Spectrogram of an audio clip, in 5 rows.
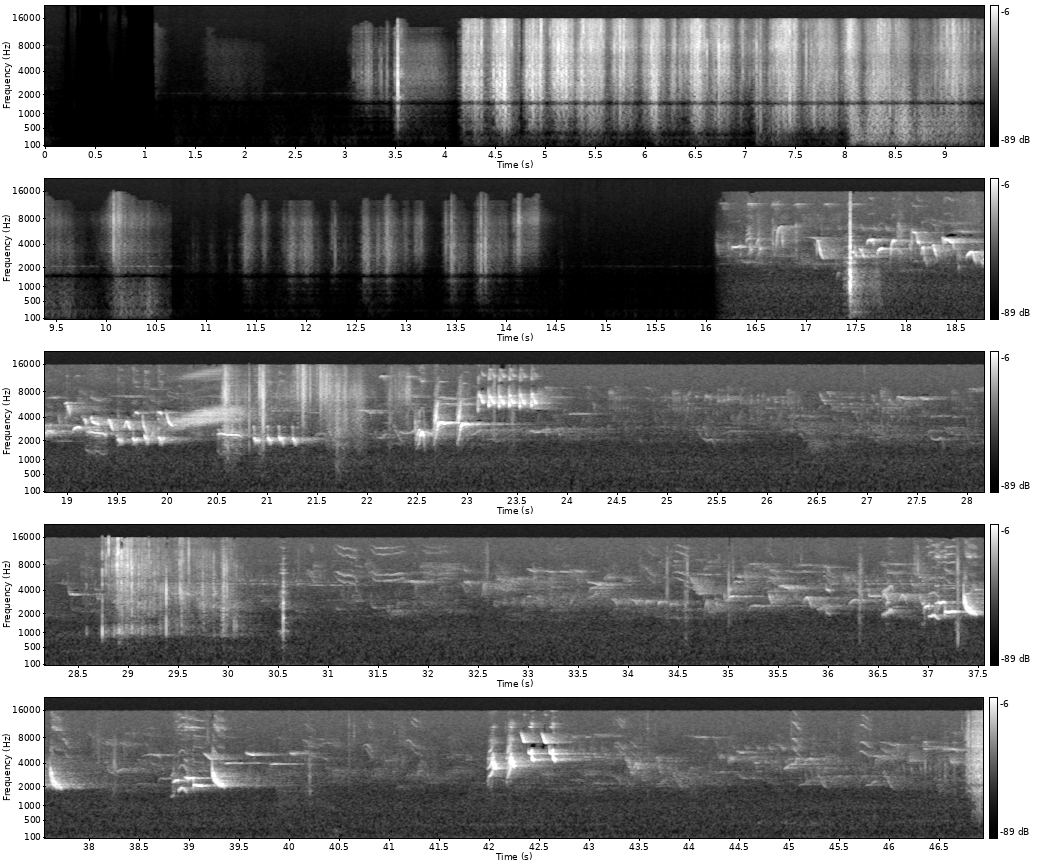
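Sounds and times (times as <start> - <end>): short crackle: 3.1 - 10.7
small birds chirping: 16.1 - 46.9
sharp click: 17.4 - 17.7.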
